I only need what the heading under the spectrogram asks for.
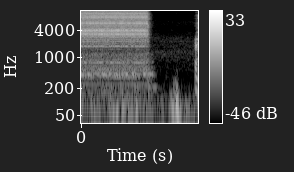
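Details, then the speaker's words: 2006 Peterbilt 379, CAT C15 MXS 650hp, after swapping in a replacement low air warning buzzer with air pressure near minimum: harsh, raspy buzz holds steady for almost a second then cuts off. Buzzer works after repair, though the sound differs from the original. "Will I forever have a different sounding low air buzzer? Oh! Oh, that sounds disgusting! Ah, well, that's lame."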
